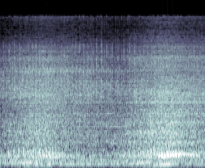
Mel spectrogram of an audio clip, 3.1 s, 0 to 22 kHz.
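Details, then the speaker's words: 2017 Suzuki Bolan Euro van; uneven, shaky idle with rough stumbling beat under the engine hum, heavy misfiring; engine misfire at idle. "गाड़ी मिसिंग कर रही है बहुत ज़्यादा, ये देखें।"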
